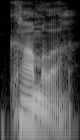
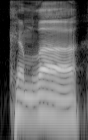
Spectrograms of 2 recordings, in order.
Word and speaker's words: Kamala: It's Kamala, not Kamala, not Kimla. It's Kamala.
